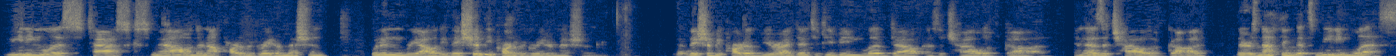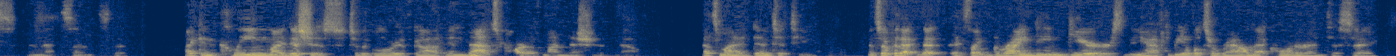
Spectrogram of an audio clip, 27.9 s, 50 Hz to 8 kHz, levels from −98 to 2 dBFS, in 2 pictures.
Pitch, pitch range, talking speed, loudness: 125 Hz, 115-135 Hz, 200 wpm, -29 LUFS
